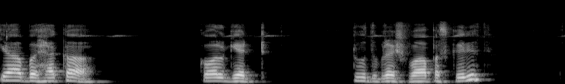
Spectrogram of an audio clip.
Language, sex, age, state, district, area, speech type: Kashmiri, other, 45-60, Jammu and Kashmir, Bandipora, rural, read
